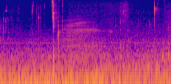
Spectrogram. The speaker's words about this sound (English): And I've been eating raspberries like a ton these last few months, but this is the first time I've tasted like this.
